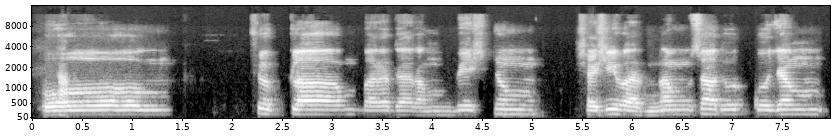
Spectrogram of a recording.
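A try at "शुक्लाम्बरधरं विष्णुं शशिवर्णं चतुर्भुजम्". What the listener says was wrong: One small observation is maybe on the Mahaprana, you can stress little more. Shuklambaradharam Vishnum Shashivarnam Chaturbhujam. Wherever there is Mahaprana, which is highlighted in green color, you can say that. And then Cha and Ja, it is Shashivarnam Chaturbhujam.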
